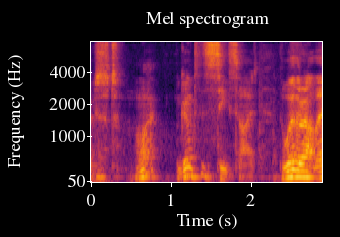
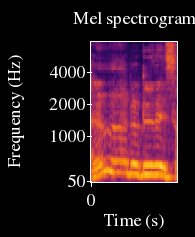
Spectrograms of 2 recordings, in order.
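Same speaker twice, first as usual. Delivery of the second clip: posh brush-off; 10 semitones higher, 5 dB louder than usual. Pretend. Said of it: "I'll be like".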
